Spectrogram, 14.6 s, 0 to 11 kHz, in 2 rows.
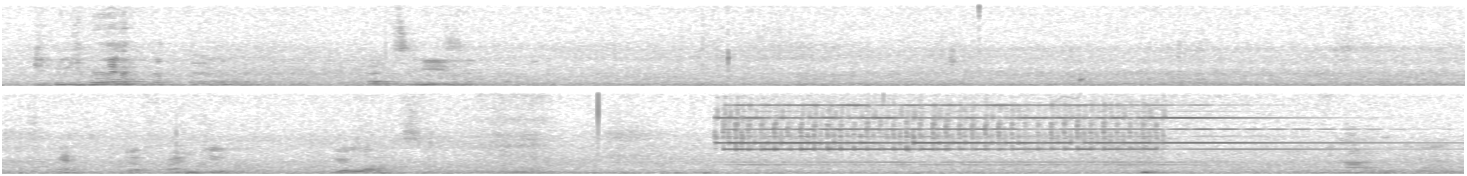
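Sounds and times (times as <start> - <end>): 
low murmur of room noise: 0.0 - 14.6
phone ringing with a bright high electronic ringtone for an incoming call: 10.9 - 14.6.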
